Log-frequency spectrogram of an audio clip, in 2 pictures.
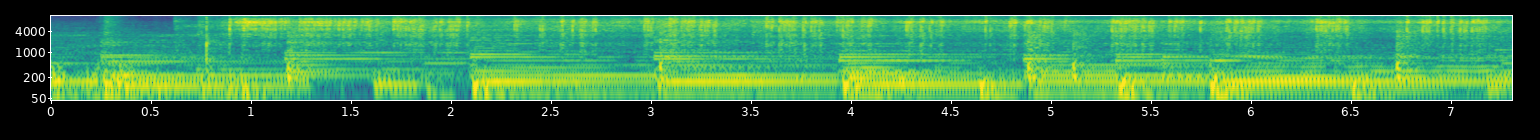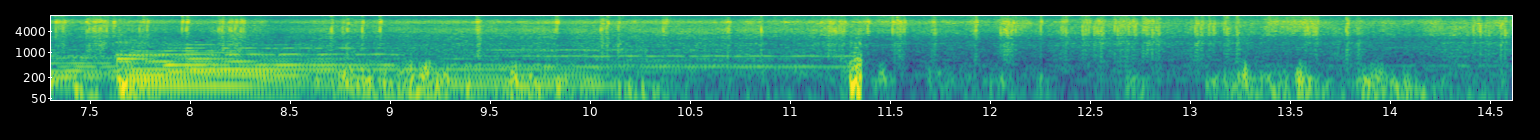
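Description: Welding arc crackling and hissing steadily as the aluminum hull is welded. Background music plays over it at first and fades out about two-thirds of the way through, leaving the arc alone.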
